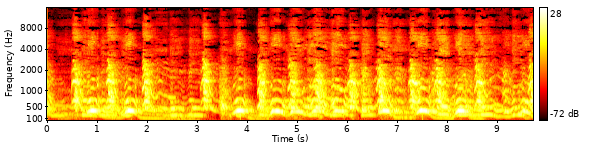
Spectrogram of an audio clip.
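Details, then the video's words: Howling bloodhounds, a high-energy breed that howls mostly when excited, give rhythmic baying cries in rapid overlapping bursts, each rising and falling, repeated roughly every second throughout, with layered voices suggesting more than one dog. "Howling Bloodhounds"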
